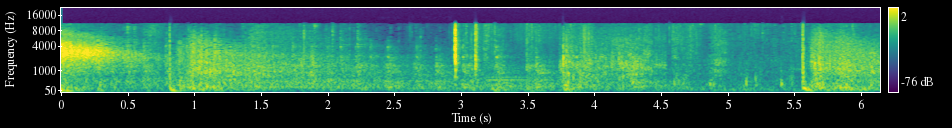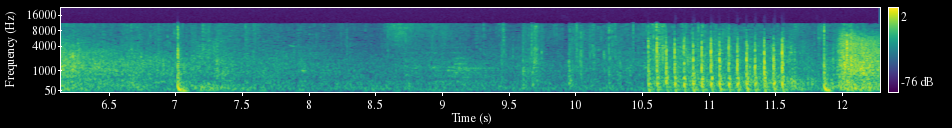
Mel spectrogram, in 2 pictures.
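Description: A rifle fires single loud shots and then a rapid burst, with echoing booms.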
